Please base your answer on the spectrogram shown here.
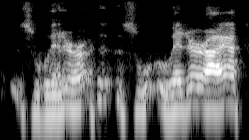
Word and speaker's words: Zwitterion: Zwitter ion. This is Zwitter ion. In German, a W is pronounced like we say V.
